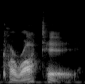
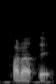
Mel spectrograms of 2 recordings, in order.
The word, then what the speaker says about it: karate: no actually it's pronounced karate it's just it's one for yeah yeah when people want things to sound Asian for some reason they put that stress like on that middle syllable right but anyway it's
